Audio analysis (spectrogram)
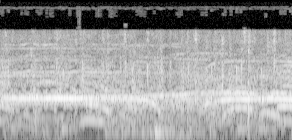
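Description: A large college football stadium crowd in Chapel Hill, on its feet, roars and cheers continuously as Aaron Hirsch runs up the sideline after a catch, a dense wall of voices and whoops that stays loud and sustained throughout, with no single voice standing out.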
